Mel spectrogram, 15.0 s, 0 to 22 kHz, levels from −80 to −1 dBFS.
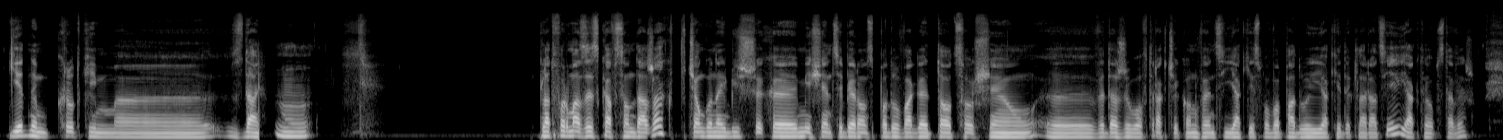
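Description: A skip ahead at 2.59 to 2.61 s cuts out roughly 0.7 s of speech. The audio jumps straight forward with no fill, and the two sides meet almost directly, as a stretch was dropped while later audio was already queued.

Jitter buffer speed-up follows at 2.69 to 3.37 s, running at 111%, and again at 3.84 to 4.21 s at 113%. Repeated trimming of short pieces of one or a few pitch periods removes roughly 70 ms, then 50 ms, so the speech sounds hurried at an unchanged pitch.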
